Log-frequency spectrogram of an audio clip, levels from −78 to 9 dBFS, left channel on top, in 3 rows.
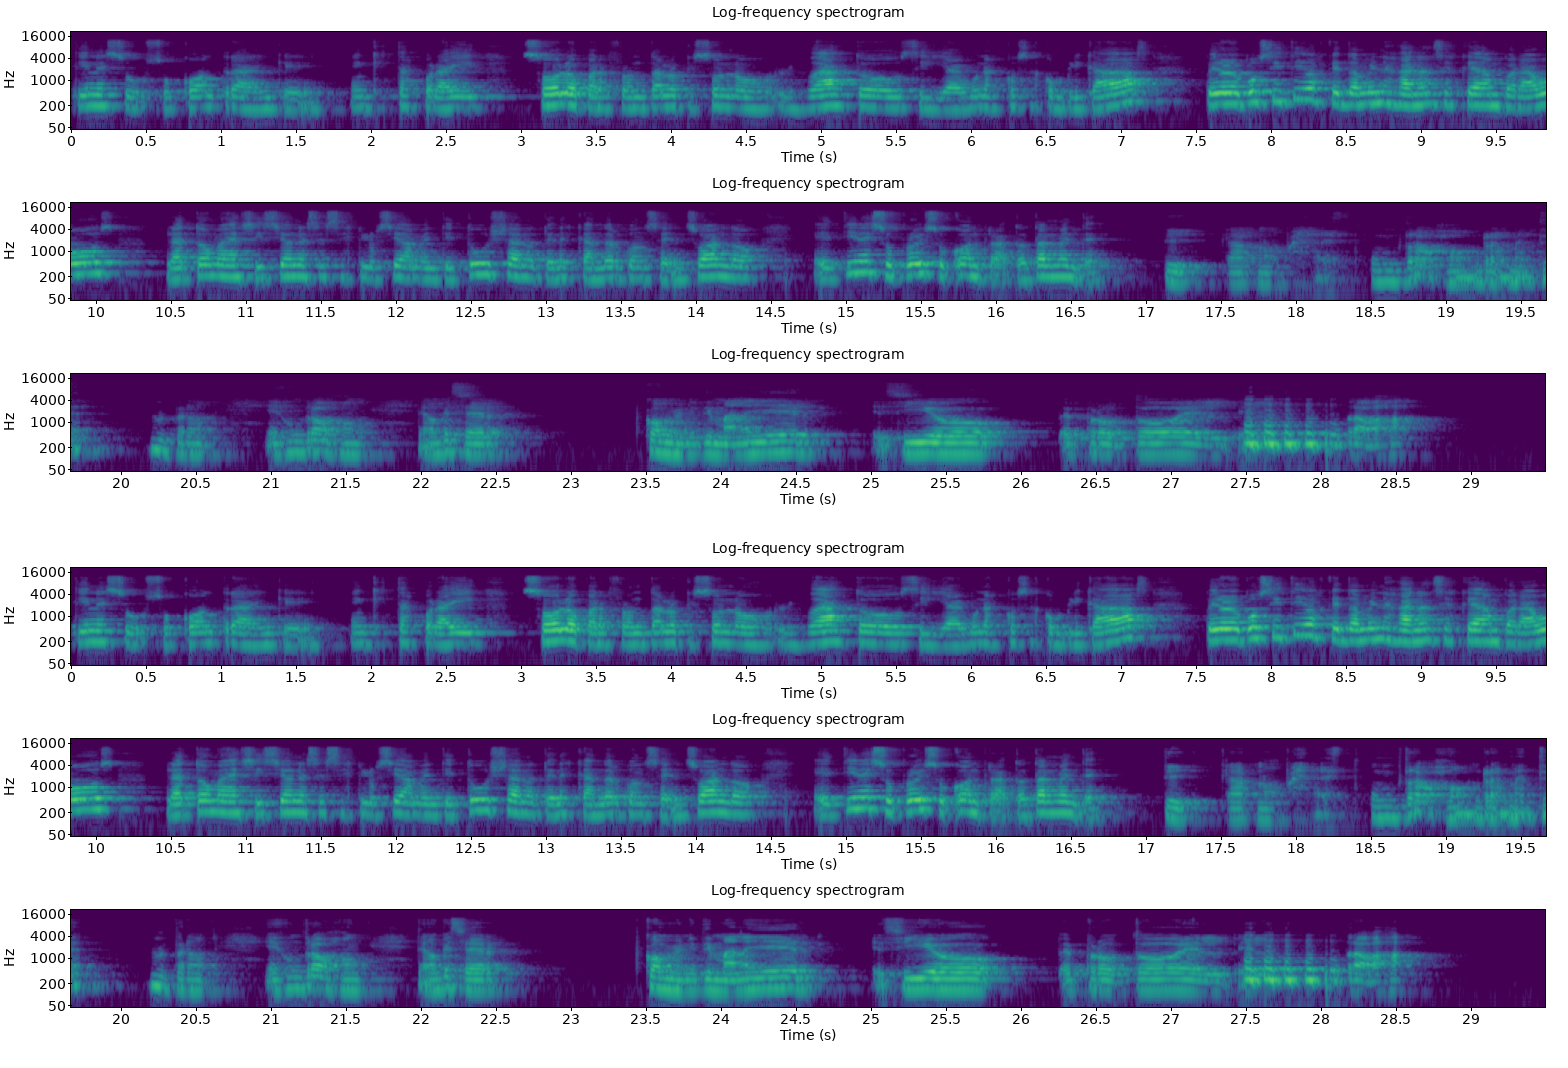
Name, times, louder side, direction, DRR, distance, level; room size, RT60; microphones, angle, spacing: voice 1, 0.0-2.7 3.0-7.2 7.6-10.1 10.5-14.4 14.8-16.7 27.5-28.2, right 1 dB, 15° right, 9 dB, 0.7 m, -26 dB
voice 2, 17.1-19.8 20.2-22.5 23.5-24.6 25.0-25.8 26.3-27.7 28.2-28.5, right 2 dB, 90° right, 6 dB, 1.0 m, -30 dB
13.5 x 5.4 x 4.3 m, 0.67 s
head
